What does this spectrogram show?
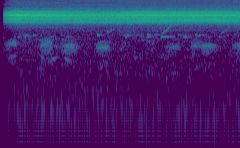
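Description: An insect gives an unbroken, high-pitched ringing buzz, with faint bird chirps in the background.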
